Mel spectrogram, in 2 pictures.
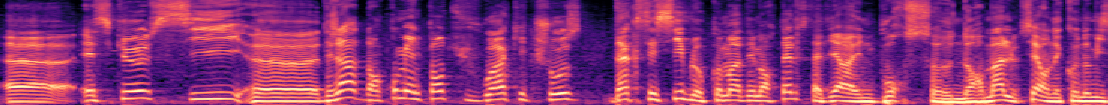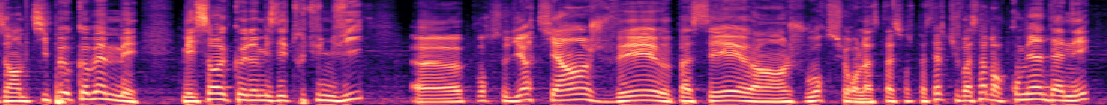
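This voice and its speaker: A man's voice: a little high, expressive, brisk, fairly bright tone. A man hosting a casual, unscripted talk show, often rephrasing himself as he goes. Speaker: host of a live call-in show.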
